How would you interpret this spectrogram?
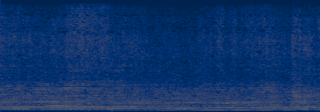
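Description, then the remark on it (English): A safety car engine hums at a steady, fairly even pitch for a few seconds as it goes around a race track during a motor race, a continuous mid-level drone with no voices over it. “Still the safety car that goes around as we come to complete another lap.”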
